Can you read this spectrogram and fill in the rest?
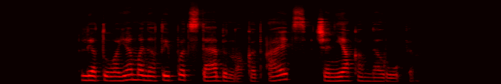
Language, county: Lithuanian, Klaipėda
